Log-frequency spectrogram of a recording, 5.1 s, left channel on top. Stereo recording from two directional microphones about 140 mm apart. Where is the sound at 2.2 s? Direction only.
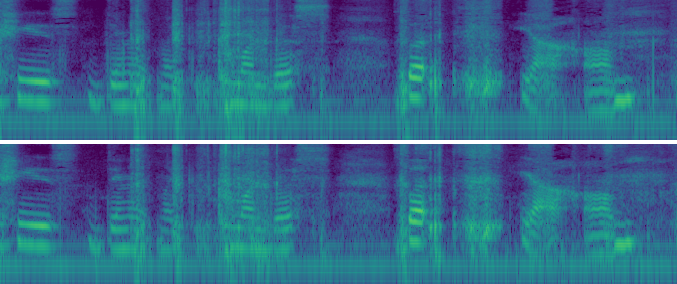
15° left (ahead or behind).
